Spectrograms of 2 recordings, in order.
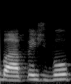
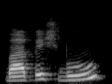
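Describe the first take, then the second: First: The final syllable ends in an 'o' vowel. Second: The final syllable ends in an 'oo' vowel. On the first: This is the older way, used before knowing better. The speaker calls it wrong. "पहले मजहूल पढ़ते थे" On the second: This is the standard way, used now. The speaker calls it right. "अब हमको मालूम हो गया"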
